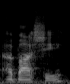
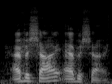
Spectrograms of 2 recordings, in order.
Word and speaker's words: Abishai: So, okay, I do have a question about the Abashi. Yeah. Abashi? I don't know how to pronounce it. Abishai? Abishai.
